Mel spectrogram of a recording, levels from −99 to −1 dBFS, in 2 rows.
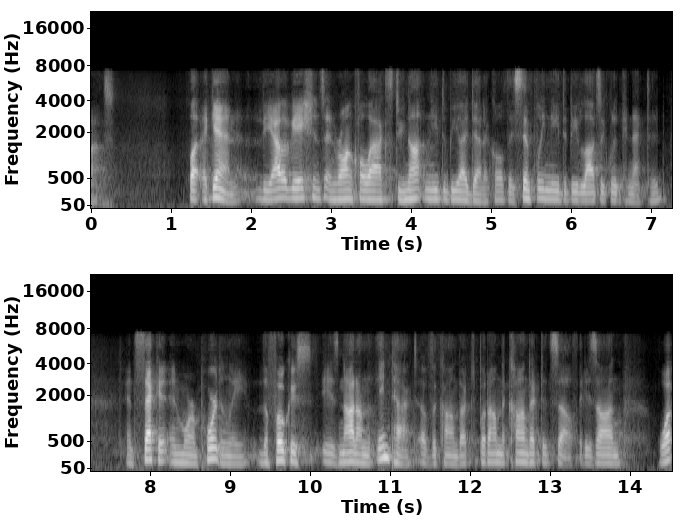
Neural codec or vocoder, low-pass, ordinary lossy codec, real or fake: codec, 16 kHz in and 24 kHz out, 0.9 kbps, LongCat-Audio-Codec, fine tuned four codebook decoder; 7.2 kHz; Opus, 64 kbps; fake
